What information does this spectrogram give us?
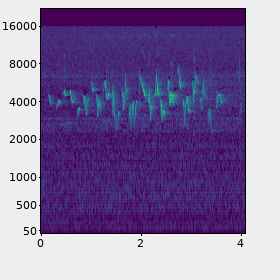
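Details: A painted bunting singing in the Wichita Mountains, Oklahoma, gives a sweet, rapid warble of high, slurred notes rising and falling for about three seconds, over a faint background hiss.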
